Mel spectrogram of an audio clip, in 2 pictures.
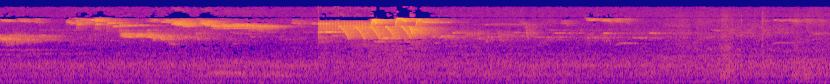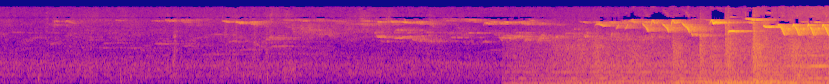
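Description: Birds chirping and calling in a forest, with a quick trill about three seconds in and another near the end; between the calls the background is faint. Music fades in and grows louder over the last few seconds.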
